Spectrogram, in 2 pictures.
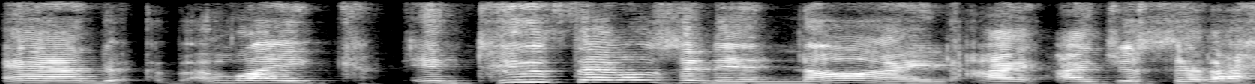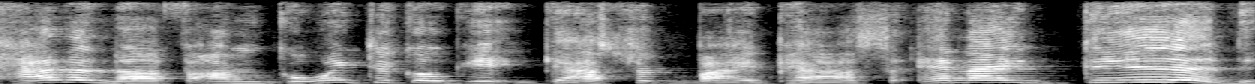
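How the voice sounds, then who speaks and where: The voice has a bright, sharp tone and lively intonation, raised and projected while moving at a very slow pace. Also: woman, high pitch for a woman. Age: 60s. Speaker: guest sharing weight loss experience. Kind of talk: casual interview chat. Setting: live-streamed video podcast. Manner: halting.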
